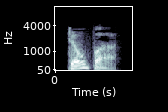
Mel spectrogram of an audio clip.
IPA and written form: 'doʊpə (Dopa)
